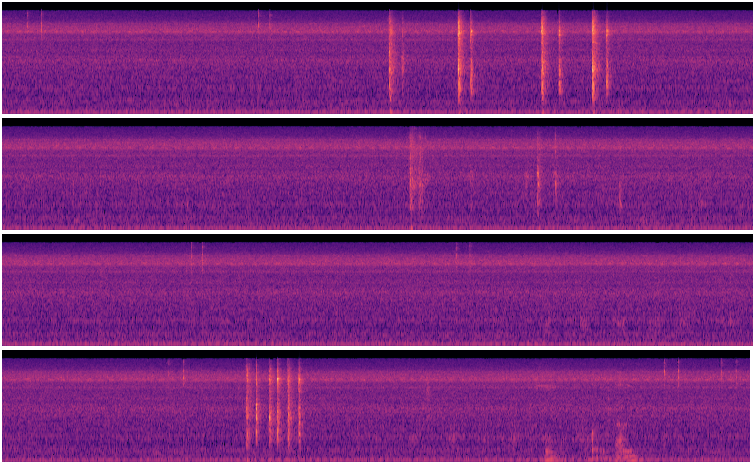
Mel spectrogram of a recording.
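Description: Computer keyboard keystrokes: four taps about four to six seconds in, one or two more near the middle, and a quick burst of several keys near the end, over a steady low electrical hum.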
